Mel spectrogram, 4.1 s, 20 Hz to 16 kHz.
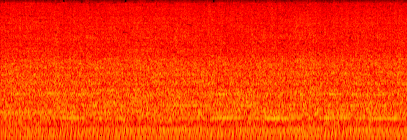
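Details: Miller Trailblazer welder petrol engine after retrofitting an electric 12 V fuel pump in place of the faulty vacuum-operated pump, restart check: runs at steady, even speed with no misfire or surging; normal running.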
